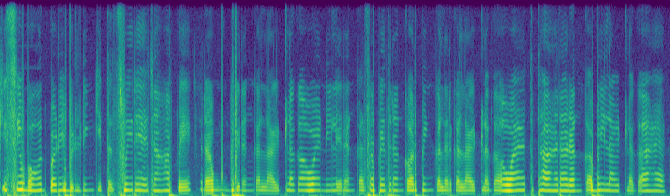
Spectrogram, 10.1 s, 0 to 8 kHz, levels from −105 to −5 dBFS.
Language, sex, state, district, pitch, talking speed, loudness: Hindi, female, Chhattisgarh, Raigarh, 215 Hz, 215 wpm, -18 LUFS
